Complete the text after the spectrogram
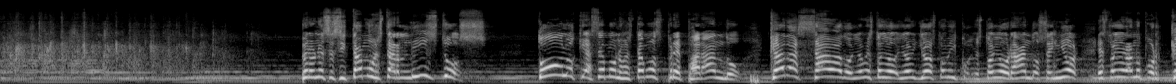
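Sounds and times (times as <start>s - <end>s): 
audience applause: 0.0s - 2.6s
sustained organ or keyboard chord: 0.0s - 11.7s
speech: 3.0s - 11.7s.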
